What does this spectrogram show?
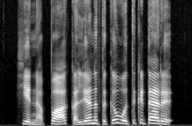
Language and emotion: Tamil, happy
